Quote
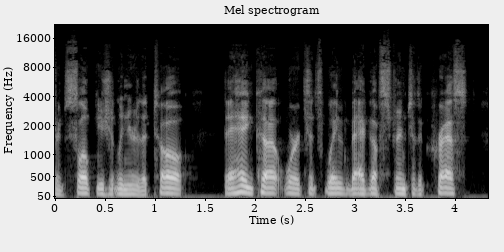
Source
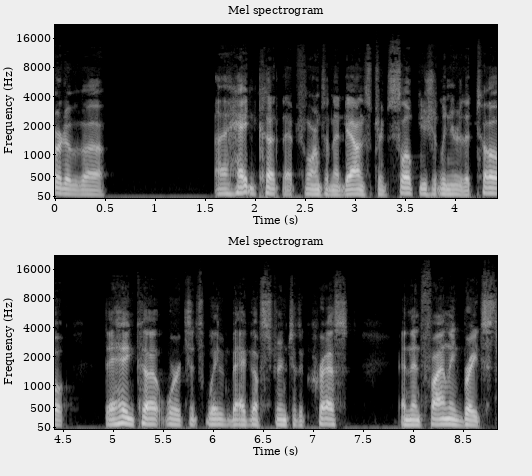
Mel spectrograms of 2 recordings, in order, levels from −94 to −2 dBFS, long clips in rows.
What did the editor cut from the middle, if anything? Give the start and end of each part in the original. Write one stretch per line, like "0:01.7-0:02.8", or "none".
none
